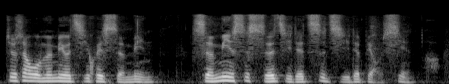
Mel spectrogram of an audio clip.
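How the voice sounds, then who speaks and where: A man preaching a sermon, telling stories earnestly and slowing down to stress his main points. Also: mid-range voice, a little mellow, breathy edge. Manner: earnest storytelling preacher, drops English words into speech; slows down and drops his voice to stress key points. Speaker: pastor.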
